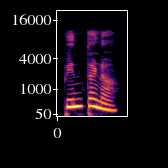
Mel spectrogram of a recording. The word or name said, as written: ಪಿಂತಣ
